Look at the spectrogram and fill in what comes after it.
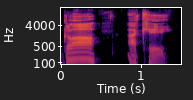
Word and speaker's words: Gla’aki: but they have Gla with the emphasis on the first syllable, Gla’aki, Gla’aki. – In the story, as we'll encounter a bit later, one of the characters makes reference to how it's pronounced, and it spells it phonetically in the story as G-L-A-R-K-Y, Gla’aki.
